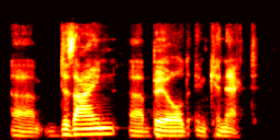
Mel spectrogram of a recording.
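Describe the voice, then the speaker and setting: This man speaks in an American accent with a very deep, low pitch and ordinary pitch variation. The background is quiet. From US Midwest, Iowa. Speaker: agency general manager, designer. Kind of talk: casual interview. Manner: halting, many fillers and repetitions.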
